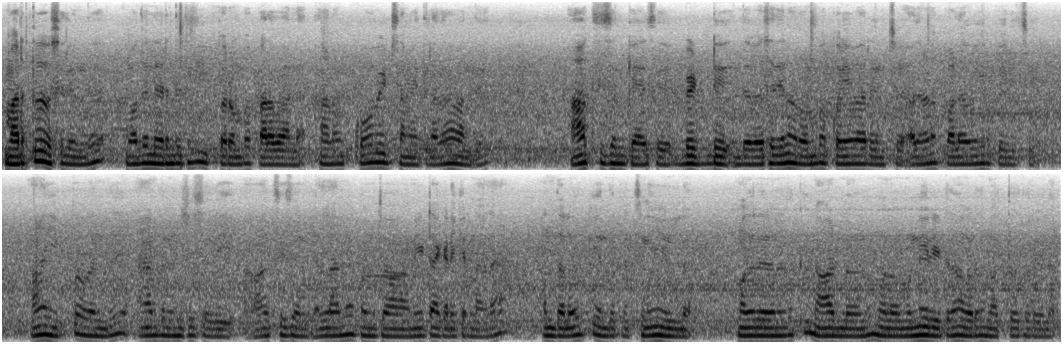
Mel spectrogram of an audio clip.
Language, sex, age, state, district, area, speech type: Tamil, male, 30-45, Tamil Nadu, Sivaganga, rural, spontaneous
